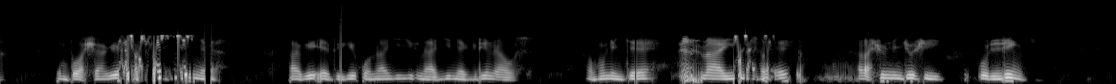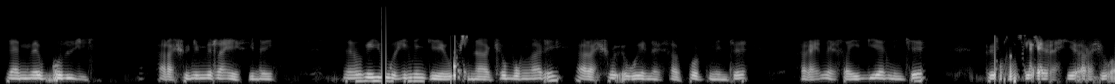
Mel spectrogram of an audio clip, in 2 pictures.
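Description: The whole thing is speech squeezed through the Codec 2 vocoder at 3.2 kbit/s in a 150 Hz to 3.4 kHz band. Only pitch, voicing, energy and a spectral envelope get sent, so it comes out heavily buzzy and robotic.

From 1.18 to 1.94 s there's a rough patch of bit errors on digital voice radio, with something like one bit in seven flipped. Each corrupted frame comes out at the wrong pitch, level and tone, so you get warbly, bleepy gibberish.

Right after, at 2.05 to 2.11 s, there's a 64 ms block of digital silence: hard cuts to zero and back, most likely the output buffer not getting filled in time. Shorter ones follow as ticks at 3.40 s (about 12 ms) and a small hole at 6.35 to 6.37 s (21 ms, which fits a 1024-sample buffer).

Bit errors return more mildly, roughly 7 percent, from 7.34 to 7.76 s. Then there's another silence tick at 12.65 s (9 ms) and a 43 ms gap at 14.98 to 15.02 s, consistent with a 2048-sample buffer.

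A brief, heavier burst of bit errors, around 15 percent, garbles 15.67 to 15.85 s. A milder one hits again at 21.11 to 21.59 s.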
